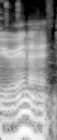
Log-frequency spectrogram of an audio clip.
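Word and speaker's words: Uraninite: Have a lot of uranite. Uranite. That's how you pronounce it.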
